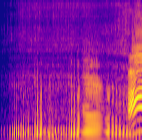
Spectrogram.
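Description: A Bajaj Apache motorcycle doing circle wheelies, its engine loud and near, revving in pulsing bursts, then holding a high drone before rising again at the end.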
